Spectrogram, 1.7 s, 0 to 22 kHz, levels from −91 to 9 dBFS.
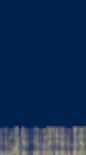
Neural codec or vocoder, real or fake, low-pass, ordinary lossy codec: none; real; 7.2 kHz; AAC, 16 kbps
